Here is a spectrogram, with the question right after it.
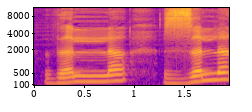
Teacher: زا سیٹی والا نہیں، یہ ذال سیٹی کے بغیر ہے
